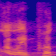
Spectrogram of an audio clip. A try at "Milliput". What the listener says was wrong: It's not Lily.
